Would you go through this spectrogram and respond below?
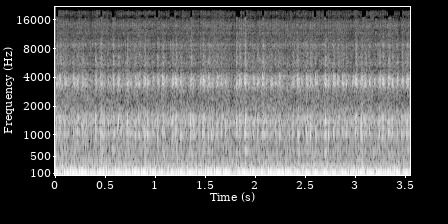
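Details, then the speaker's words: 2015 Can-Am Commander idling: loose metallic rattle over low rumble from driver's side near airbox, worse at idle, fading with throttle and higher rpm; cause was all six primary clutch bolts loose. "when I began to notice the noise sounded like a rattling sound but I wasn't sure if it might be valid or something internal I noticed that the noise was much worse at idle than it was if a little bit of throttle was applied and at higher rpms"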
